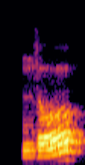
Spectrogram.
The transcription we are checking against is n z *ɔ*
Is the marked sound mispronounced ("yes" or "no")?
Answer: no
